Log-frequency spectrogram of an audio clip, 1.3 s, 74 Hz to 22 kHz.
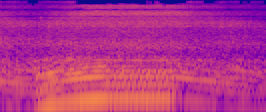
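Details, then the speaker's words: Stihl FS 40-C two-stroke string trimmer cutting Bermuda grass at full throttle under load; high, steady scream holding pitch with no burbling or four-stroking, showing enough fuel, torque and horsepower, unlike when revved out of the grass. "now it won't do that when you're in grass that means it's getting enough torque it's getting enough horsepower"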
